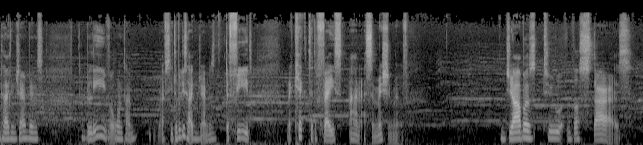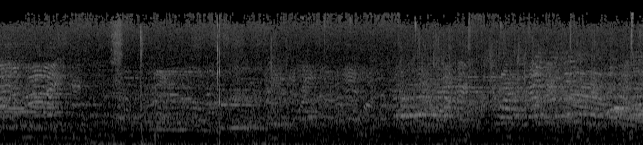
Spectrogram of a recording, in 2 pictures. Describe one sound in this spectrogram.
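A crowd cheers and murmurs in a large arena.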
